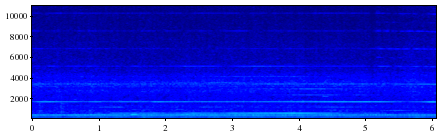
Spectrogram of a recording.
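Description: Table saw running with no cut, its blade spinning freely between rip cuts and giving a steady hum.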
